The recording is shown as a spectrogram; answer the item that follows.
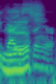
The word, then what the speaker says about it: Geisinger: Geisinger. – Yes. – Geisinger. Like a guy singer.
